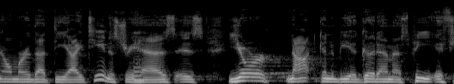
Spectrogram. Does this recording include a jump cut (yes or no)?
no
